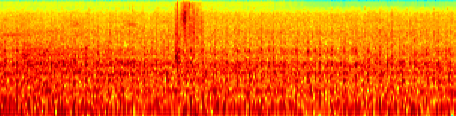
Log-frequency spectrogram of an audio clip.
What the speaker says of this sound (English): It's the engine to the tractor probably still running.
